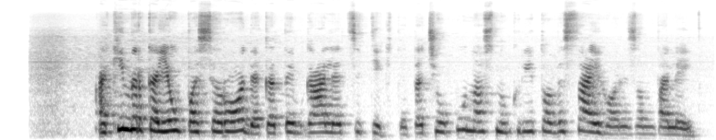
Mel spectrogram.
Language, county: Lithuanian, Panevėžys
